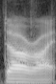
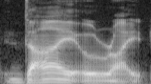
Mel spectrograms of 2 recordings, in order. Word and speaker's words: Diorite: Diorite. Like diet right? Diorite.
